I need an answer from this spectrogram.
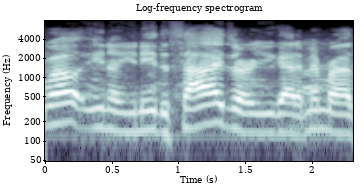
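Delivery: normal talking voice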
